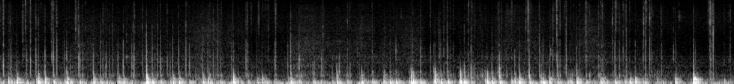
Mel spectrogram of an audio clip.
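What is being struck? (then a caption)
Hardcover sketchbook in plastic shrink wrap. A medium black hardcover sketchbook, solid and still in its plastic shrink wrap with a paper band, lies on a wooden table and is tapped rapidly with the fingertips and short nails of both hands. The result is a steady stream of short, dull, low thuds mixed with faint crisp clicks, each dying away almost instantly.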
